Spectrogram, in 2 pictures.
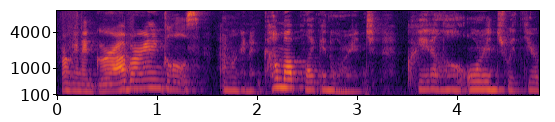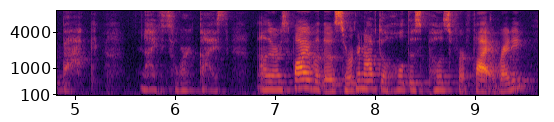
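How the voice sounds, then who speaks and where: A woman teaching yoga storytime to young children, encouraging and playful, with expressive storytelling and hushed, breathy moments. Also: mid-range voice, fairly quick. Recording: roomy echo with faint noise.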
